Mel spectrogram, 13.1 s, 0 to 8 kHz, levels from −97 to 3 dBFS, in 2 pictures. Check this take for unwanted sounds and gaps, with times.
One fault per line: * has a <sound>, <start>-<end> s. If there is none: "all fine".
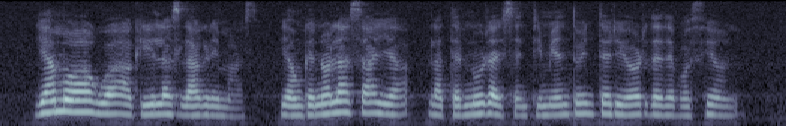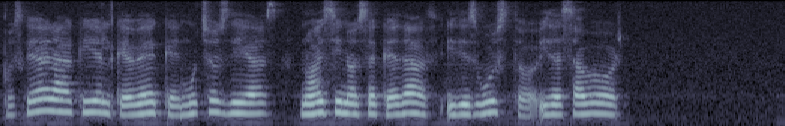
all fine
